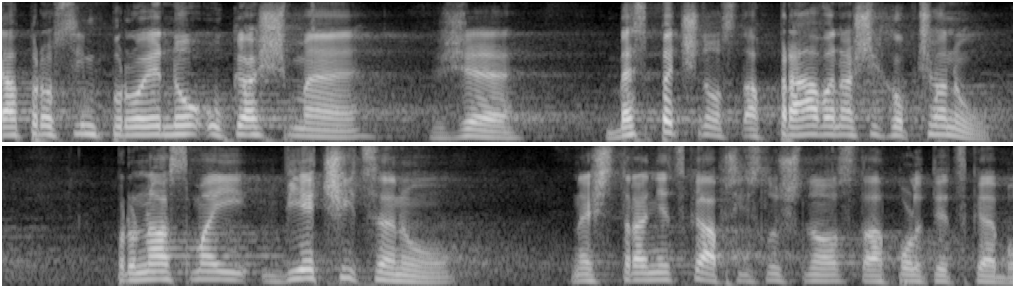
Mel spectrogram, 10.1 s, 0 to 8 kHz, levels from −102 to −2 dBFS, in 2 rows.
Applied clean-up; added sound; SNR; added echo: none; none; none; none.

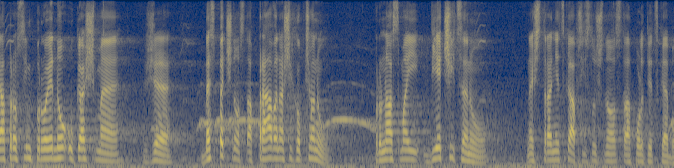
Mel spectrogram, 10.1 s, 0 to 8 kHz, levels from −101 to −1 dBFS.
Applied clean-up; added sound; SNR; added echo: none; Bird; 15 dB; none.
